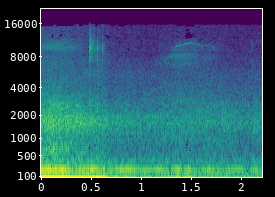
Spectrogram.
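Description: A steady low electrical hum that cuts off abruptly under a second in, leaving faint room tone.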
